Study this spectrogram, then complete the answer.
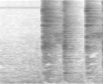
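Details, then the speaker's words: Motorcycle self-start relay with battery positive and negative applied directly to its thin wires: two pairs of sharp metallic clicks as the coil is powered and released. The relay works, so the fault lies in the wiring. "ये देखिए, अगर आपको भी कुछ इस तरह की आवाज़ यहाँ पे सुनाई देती है तो इसका मतलब जो प्रॉब्लम है वो आपकी वायर्स की तरफ में होगी।"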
